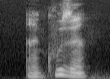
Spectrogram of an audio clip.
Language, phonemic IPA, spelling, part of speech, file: French, /ku.zɛ̃/, cousin, noun, Fr-cousin.ogg
- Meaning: 1. cousin (male) 2. cranefly 3. mosquito 4. people who stick to others without mutual benefit: parasites, bloodsuckers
